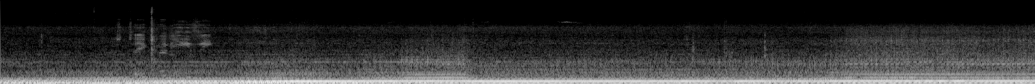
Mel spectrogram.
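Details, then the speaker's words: 1979 Chevrolet Caprice on its highway test drive: steady low drone over the engine and road noise, only on barely-applied light throttle, gone when lifting off; owner suspects the exhaust, not confirmed. "I don't know it's only when you're barely on the so that's the sound I'm talking about goes away if you let off the gas I still really kind of think it's the exhaust though"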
